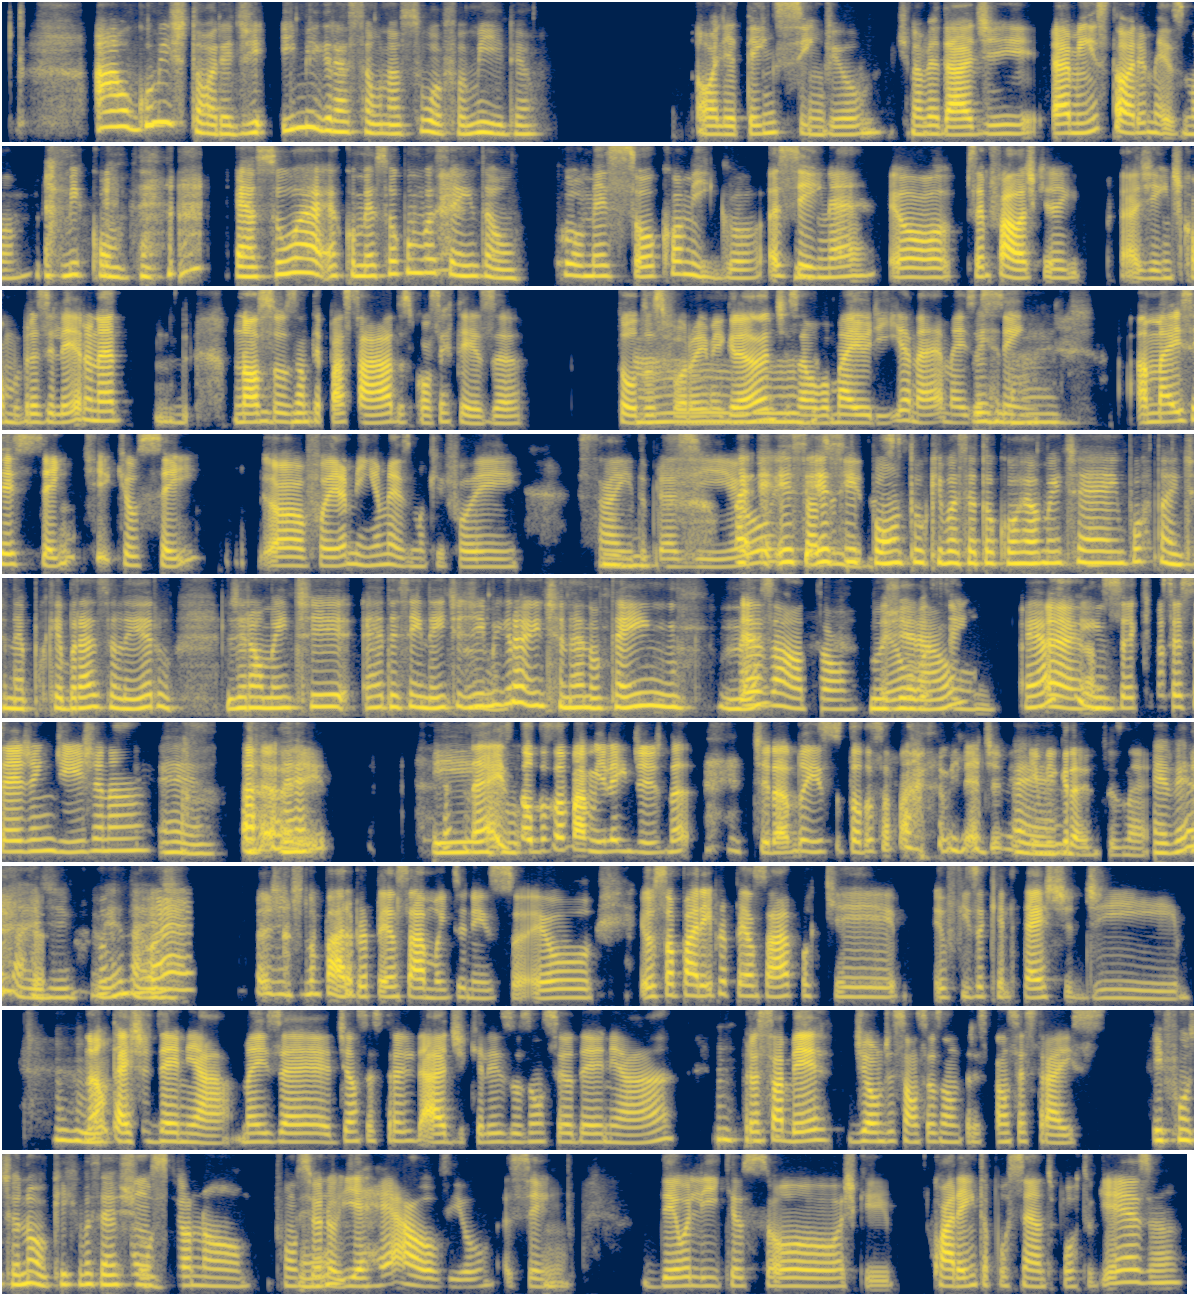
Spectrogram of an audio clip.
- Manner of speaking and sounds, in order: tapping; chuckle; drawn out: "Ah"; chuckle; laughing while speaking: "família"; laugh
- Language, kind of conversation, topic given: Portuguese, podcast, Há alguma história de imigração na sua família?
